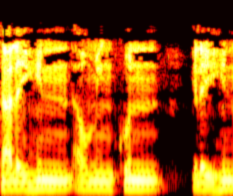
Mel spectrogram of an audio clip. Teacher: الأول أنت وقفت بالأول والصحيح الثاني، لأن هذه نون مشددة يقف عليها بغنة كاملة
